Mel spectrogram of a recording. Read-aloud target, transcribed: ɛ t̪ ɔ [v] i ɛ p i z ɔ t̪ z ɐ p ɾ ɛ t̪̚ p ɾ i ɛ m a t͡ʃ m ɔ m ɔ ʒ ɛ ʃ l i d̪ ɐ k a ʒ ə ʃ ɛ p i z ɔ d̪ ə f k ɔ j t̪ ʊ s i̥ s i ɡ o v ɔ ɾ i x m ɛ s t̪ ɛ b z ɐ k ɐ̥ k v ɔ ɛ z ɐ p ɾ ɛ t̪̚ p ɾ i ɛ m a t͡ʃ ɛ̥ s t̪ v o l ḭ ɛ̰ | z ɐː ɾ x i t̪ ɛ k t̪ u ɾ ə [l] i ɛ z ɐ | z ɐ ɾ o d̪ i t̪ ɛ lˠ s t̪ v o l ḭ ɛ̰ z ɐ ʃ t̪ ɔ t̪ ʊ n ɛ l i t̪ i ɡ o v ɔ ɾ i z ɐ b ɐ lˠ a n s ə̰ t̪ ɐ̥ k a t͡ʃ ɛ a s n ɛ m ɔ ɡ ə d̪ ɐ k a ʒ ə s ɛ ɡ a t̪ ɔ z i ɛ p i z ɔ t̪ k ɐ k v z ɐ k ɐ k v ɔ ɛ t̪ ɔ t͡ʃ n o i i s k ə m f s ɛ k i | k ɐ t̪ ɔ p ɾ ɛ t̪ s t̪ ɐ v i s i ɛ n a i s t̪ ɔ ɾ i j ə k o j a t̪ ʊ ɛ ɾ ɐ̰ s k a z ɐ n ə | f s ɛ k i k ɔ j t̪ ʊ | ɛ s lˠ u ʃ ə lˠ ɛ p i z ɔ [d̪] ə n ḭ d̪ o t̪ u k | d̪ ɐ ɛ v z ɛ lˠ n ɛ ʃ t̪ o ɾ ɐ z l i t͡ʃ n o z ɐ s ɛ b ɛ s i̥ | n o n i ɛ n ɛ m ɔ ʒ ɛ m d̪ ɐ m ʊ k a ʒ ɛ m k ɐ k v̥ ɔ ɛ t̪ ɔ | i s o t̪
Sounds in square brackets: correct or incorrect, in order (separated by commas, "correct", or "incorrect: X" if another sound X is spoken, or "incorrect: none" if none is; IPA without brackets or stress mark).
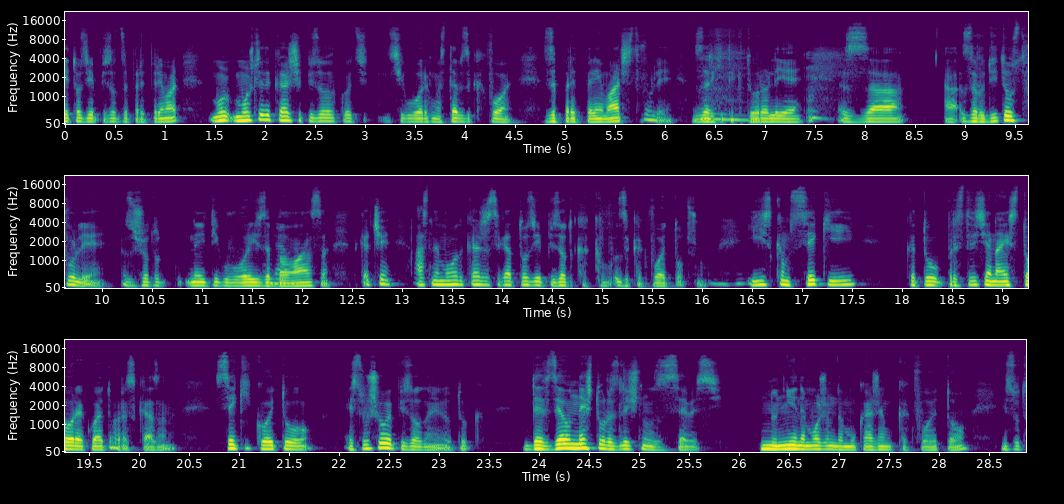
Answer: incorrect: z, correct, correct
